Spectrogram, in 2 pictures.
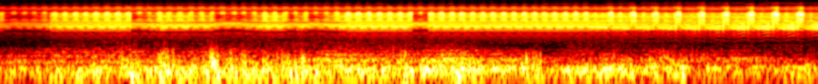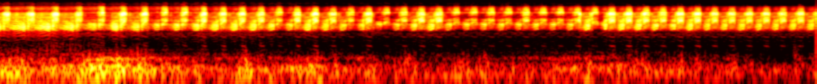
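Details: Bear cicada (Cryptotympana facialis), an Okinawan cicada, calling hard at close range: a loud, dense high buzz that shifts into rapid rhythmic pulsing, about two pulses per second, with faint low background rumble.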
